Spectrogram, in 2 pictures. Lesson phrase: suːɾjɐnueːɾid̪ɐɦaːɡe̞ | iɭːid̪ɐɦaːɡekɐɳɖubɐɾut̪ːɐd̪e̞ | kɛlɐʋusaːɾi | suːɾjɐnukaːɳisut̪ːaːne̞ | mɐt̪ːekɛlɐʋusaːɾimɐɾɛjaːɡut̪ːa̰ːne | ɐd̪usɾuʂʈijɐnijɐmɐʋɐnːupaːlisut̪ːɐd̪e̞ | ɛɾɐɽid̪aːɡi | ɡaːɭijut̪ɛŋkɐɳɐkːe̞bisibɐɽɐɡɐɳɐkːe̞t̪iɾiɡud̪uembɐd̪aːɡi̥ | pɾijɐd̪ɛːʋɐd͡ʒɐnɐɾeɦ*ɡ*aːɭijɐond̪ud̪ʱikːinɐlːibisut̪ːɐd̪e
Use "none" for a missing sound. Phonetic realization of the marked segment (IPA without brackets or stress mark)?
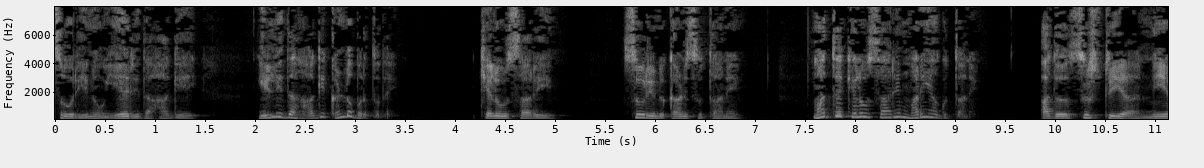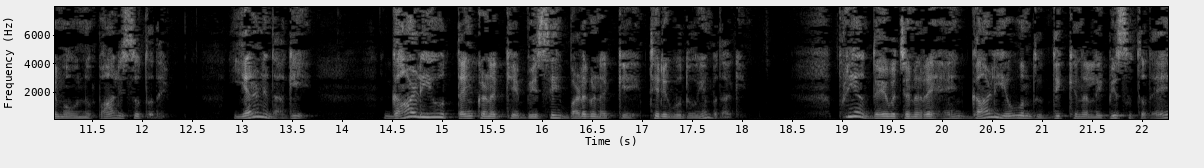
ɡ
